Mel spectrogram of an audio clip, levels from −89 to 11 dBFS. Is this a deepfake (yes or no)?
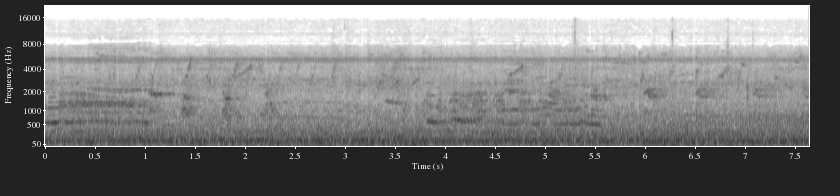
no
